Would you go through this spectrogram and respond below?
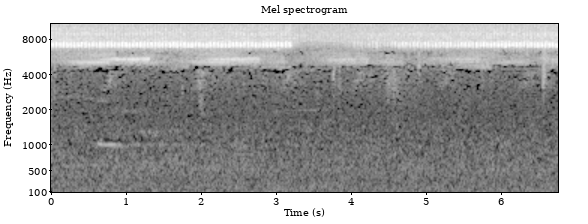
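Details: Night chorus of crickets beneath a starry sky with gentle wind, a continuous shrill trilling held at a very high pitch that softens for a moment then swells back, with faint breezy rustle underneath.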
